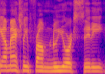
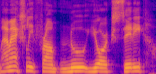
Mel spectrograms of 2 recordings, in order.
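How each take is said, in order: First: It is said at normal speed. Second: It is said more slowly.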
